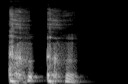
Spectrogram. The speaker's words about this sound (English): I have a cough.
